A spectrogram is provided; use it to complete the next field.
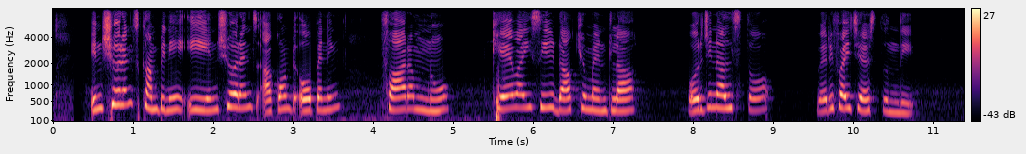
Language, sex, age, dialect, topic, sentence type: Telugu, female, 31-35, Central/Coastal, banking, statement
